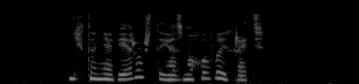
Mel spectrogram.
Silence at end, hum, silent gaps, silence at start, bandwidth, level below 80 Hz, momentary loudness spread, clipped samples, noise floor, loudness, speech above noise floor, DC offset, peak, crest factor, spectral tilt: 0.95 s; none; none; 0.7 s; 11.5 kHz; -82 dBFS; 7 LU; under 0.1%; -75 dBFS; -41 LUFS; 34 dB; under 0.1%; -28 dBFS; 16 dB; -2.5 dB/octave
